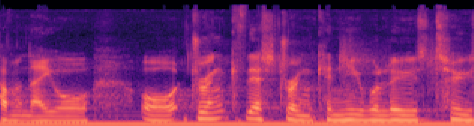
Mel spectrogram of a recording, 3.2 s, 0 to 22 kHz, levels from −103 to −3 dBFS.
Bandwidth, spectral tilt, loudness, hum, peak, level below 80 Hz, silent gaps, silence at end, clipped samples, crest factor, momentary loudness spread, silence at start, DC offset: 19 kHz; -5 dB/octave; -30 LUFS; none; -12 dBFS; -36 dBFS; none; 0 s; under 0.1%; 18 dB; 4 LU; 0 s; under 0.1%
